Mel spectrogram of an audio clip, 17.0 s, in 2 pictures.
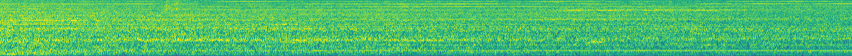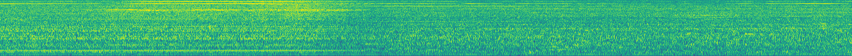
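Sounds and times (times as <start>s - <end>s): train rumble and hiss: 0.0s - 7.2s
constant hum: 0.0s - 17.0s.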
